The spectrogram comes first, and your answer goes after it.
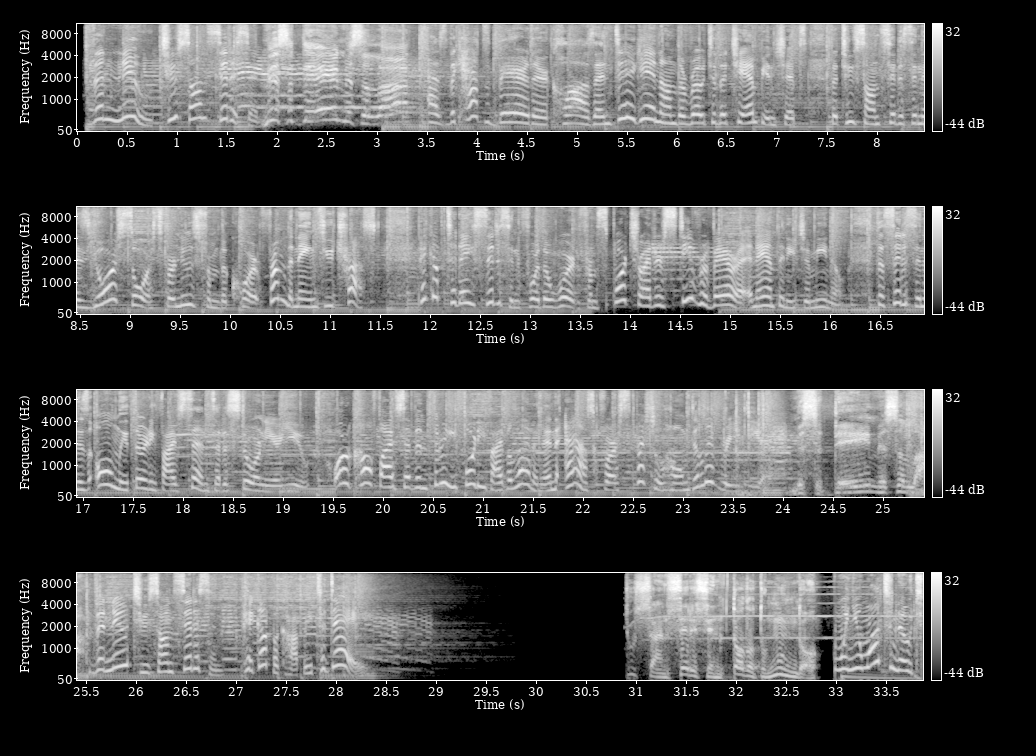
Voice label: Commercial; Female voices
